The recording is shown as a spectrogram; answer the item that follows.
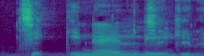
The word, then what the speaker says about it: Cicchinelli: Bueno, estamos con el fray Marcelo Cicchinelli. Así se pronuncia.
